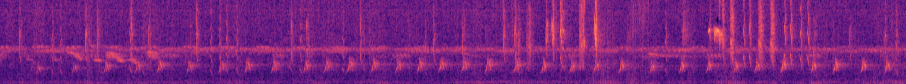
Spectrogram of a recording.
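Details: Berylline hummingbird, perched, gives a fast run of short, dry, down-slurred chips, about three a second, over a steady high insect whine.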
